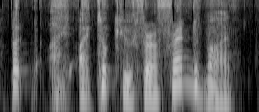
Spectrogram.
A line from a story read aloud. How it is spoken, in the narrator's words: he stammered confusedly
